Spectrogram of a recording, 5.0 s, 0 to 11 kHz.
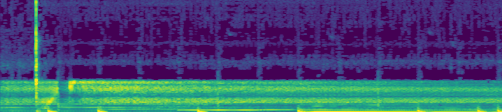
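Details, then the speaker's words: Icom 705 powered via Powerpoles from Xiegu DH100 power station, 12 V output on: receiver hiss buried under heavy buzzing tones and stepping hum with sharp pops; heavy interference from the power station. "yeah that's uh some real heavy interference"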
